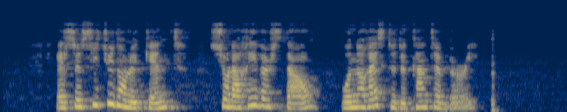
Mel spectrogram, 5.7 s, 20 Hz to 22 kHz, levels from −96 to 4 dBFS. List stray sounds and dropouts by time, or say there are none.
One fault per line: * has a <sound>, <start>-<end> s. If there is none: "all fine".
all fine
